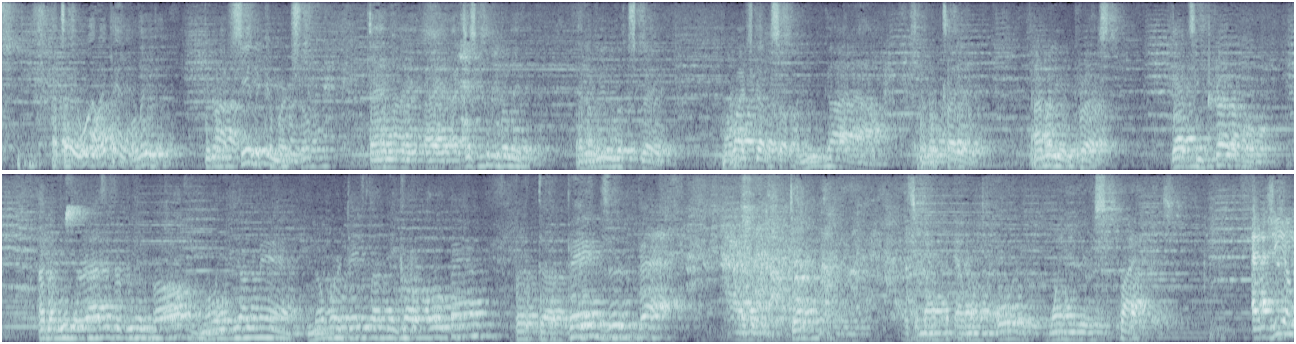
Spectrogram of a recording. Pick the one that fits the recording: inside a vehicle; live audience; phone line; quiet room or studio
live audience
